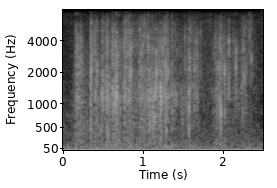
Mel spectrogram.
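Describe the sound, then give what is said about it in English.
Paper being crumpled and torn by hand, a fairly faint, dense run of dry crackling and crinkling bursts that continues steadily for about two and a half seconds with no voices. “I just destroyed that piece of paper.”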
